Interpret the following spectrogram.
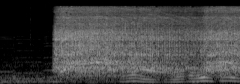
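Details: Jigsaw after no-power repair, cover on, blade guide not yet fitted, final test: steady high-pitched motor whir, even blade hum, earlier rubbing noise from parts scraping now gone; normal running.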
